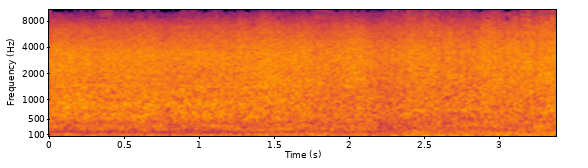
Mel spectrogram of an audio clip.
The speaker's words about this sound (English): Another jet going by here.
